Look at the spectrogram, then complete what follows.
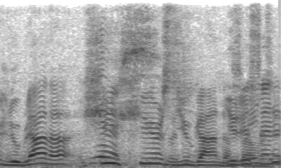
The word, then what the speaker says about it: Ljubljana: In Slovenia, first of all, I want to hear you how you pronounce the city's name. Ljubljana.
